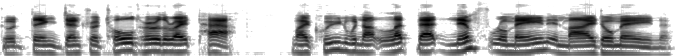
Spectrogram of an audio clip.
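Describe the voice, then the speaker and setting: Haughty ruler of the dead, a man acting, bright, smooth, composed. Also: mid-range voice, slow pace, dry recording. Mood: cool. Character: composed, haughty god of the underworld. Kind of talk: audio drama acting.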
